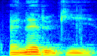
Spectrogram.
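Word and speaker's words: エネルギー: The word energy has, I think, gone across into Japanese too, but the standard word is still enerugi, and it's important to actually pronounce it like that.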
